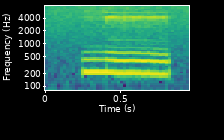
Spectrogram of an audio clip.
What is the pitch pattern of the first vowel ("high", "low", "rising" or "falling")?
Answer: low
